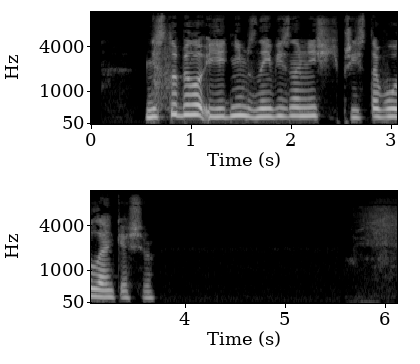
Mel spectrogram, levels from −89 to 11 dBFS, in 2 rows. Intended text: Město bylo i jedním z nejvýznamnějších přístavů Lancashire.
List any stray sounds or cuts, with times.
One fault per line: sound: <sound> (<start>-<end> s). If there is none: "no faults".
no faults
